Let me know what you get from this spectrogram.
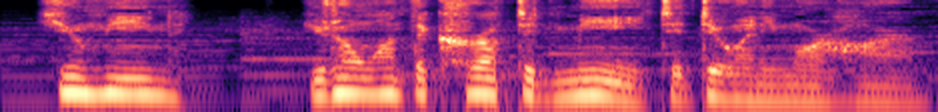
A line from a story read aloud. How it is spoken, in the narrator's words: She replied quietly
